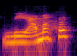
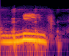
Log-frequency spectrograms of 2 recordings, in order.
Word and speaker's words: Niamh: And the woman was like, Niamaha, Niamaha. I was like, no, Neve, Neve.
